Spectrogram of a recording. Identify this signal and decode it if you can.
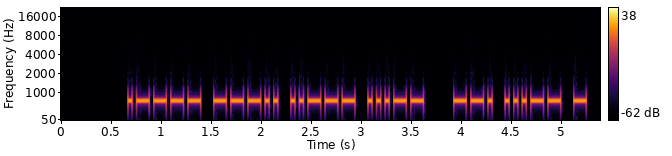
Morse code, heard as a keyed tone, about 28 wpm, 700 Hz. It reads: 1823 G3T
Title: Worked All Europe DX Contest - QTC Exchange - 28wpm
